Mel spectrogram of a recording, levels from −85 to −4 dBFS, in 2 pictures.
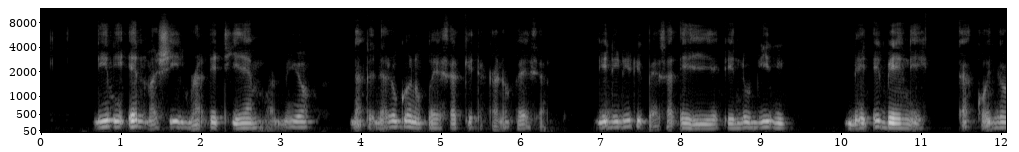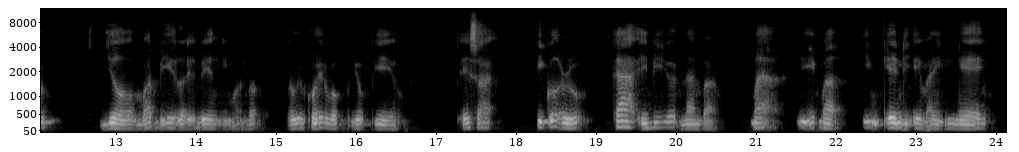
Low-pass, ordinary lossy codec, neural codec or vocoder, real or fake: none; none; codec, 24 kHz, 0.9 kbps, WavTokenizer, small release; fake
